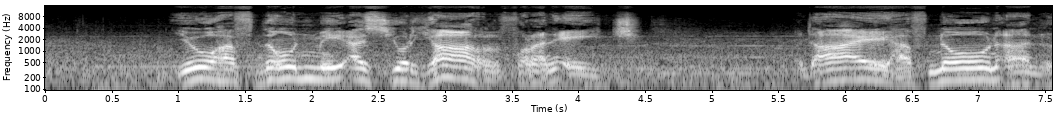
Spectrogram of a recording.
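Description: A man calls out loudly to a crowd outdoors.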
